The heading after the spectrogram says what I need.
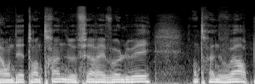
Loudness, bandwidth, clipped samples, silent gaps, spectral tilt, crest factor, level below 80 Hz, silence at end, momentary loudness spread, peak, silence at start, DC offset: -10 LUFS; 12 kHz; under 0.1%; none; -7.5 dB/octave; 8 dB; -26 dBFS; 0.05 s; 7 LU; 0 dBFS; 0 s; under 0.1%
